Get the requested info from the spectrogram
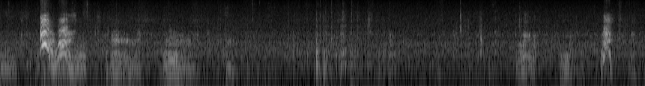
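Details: Bicolour poodles barking on a dog show podium: a couple of loud, sharp barks at the start, then scattered softer yaps and short barks from the group.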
